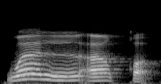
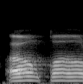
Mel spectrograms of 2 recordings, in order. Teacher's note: Di sini diberikan lantunan qalqalah sughra.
